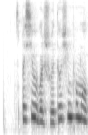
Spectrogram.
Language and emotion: Russian, neutral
